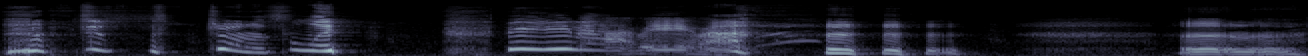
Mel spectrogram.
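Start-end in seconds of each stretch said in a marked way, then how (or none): 0.0-1.7 1 laughing complaint. Retold or imitated. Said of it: "And you're like". 2.5-3.8 high chirpy bird call; high mimicked birdsong; bird call imitation. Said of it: "would go".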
